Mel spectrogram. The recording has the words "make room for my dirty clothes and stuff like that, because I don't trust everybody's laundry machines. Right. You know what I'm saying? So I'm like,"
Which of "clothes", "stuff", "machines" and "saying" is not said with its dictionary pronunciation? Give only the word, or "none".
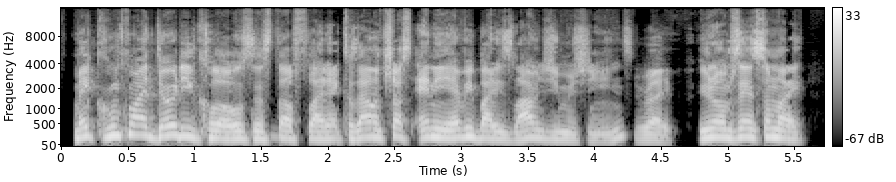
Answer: none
